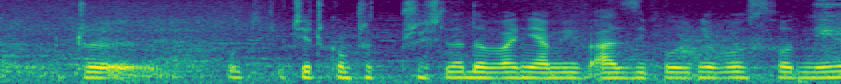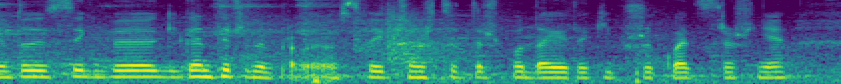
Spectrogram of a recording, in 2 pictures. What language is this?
Polish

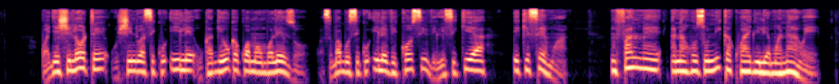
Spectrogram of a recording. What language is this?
Swahili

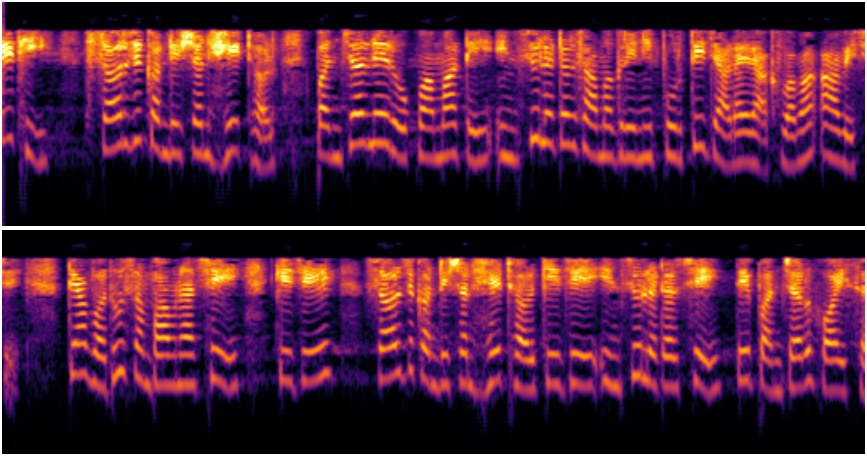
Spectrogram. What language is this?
Gujarati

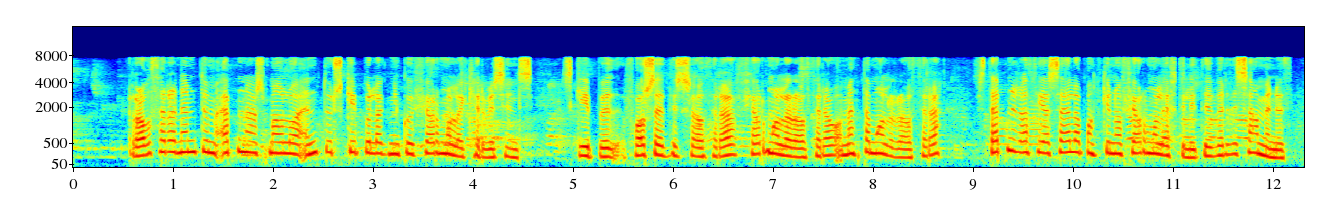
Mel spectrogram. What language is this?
Icelandic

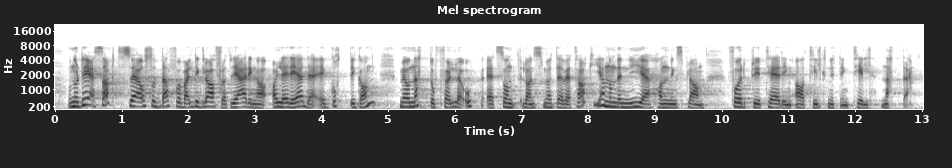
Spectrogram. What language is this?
Norwegian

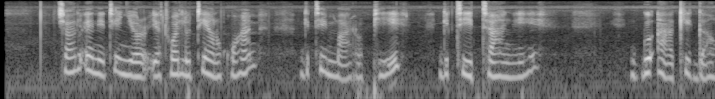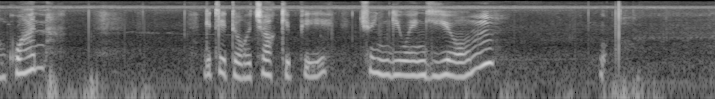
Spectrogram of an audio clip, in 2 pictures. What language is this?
Acoli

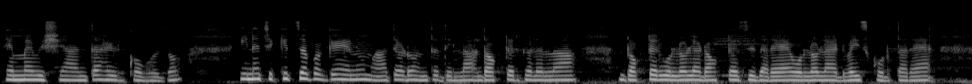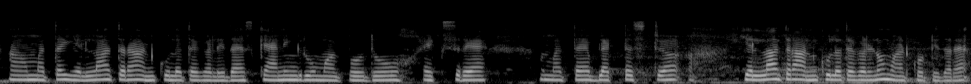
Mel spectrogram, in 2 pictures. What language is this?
Kannada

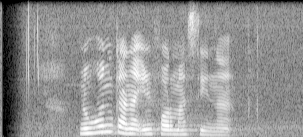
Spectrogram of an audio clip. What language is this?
Sundanese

